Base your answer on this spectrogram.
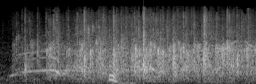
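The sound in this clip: Audience applause welcoming a guest on stage at a live talk: steady, dense clapping from a crowd that swells and holds throughout, with a few voices calling out within it.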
